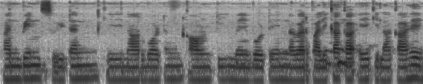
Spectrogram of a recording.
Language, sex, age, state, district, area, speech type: Hindi, male, 30-45, Madhya Pradesh, Harda, urban, read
